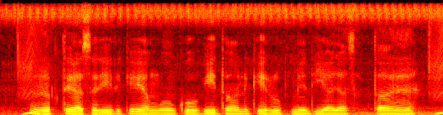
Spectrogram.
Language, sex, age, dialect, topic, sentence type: Hindi, male, 25-30, Kanauji Braj Bhasha, banking, statement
